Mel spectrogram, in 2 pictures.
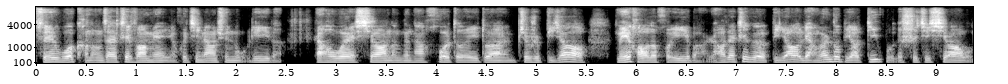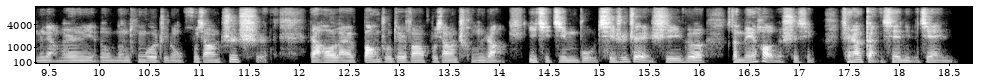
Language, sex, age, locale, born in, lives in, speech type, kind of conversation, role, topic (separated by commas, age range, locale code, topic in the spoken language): Chinese, male, 20-24, zh-CN, China, United States, conversation, advice, user, 你该如何帮助对方与你一起应对不确定性？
